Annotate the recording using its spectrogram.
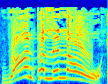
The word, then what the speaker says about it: Ron Palillo: Yes, I would, because we have Ron Palillo.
